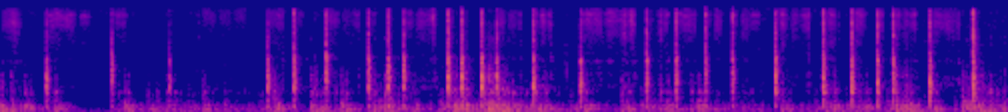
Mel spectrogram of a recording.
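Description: Irregular light taps and scratchy rubbing, like someone writing, over a low room hum.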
